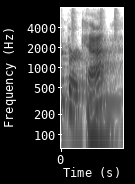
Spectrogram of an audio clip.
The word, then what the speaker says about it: Burkat: Our guest today is Burkat.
